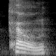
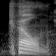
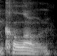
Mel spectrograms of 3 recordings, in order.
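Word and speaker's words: Köln: It's Keln. Keln. Huh. Okay. It's technically Cologne. Cologne. Yeah. Right. That is how they pronounce it.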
